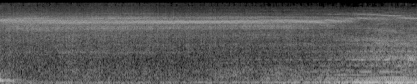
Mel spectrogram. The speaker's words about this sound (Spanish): Y estiras los labios como para como cuando te preparas para dar un beso. ¿Vale? Y делаете вдох, сильный вдох через губы. Inspiras fuerte por la boca, los labios, así.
